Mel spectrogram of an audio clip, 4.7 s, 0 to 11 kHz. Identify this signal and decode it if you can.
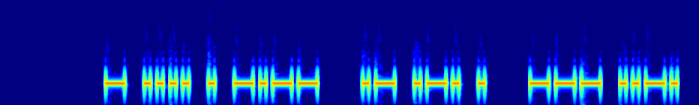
Morse code, heard as a keyed tone, about 28 wpm, 700 Hz. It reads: THEY ARE OF
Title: Sentences from Top 1000 Words - Review Part 4 - 28wpm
